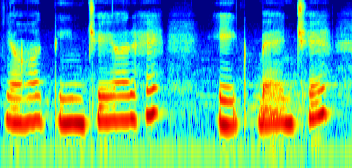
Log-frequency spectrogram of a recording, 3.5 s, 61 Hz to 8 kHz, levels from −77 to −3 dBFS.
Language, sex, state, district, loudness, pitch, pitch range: Hindi, female, Uttar Pradesh, Shamli, -16 LUFS, 240 Hz, 230-255 Hz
